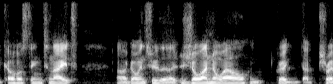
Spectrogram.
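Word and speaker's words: Joyeux Noël: We're going to be co-hosting tonight, going through the Joyeux Noel. And Greg, I'm sure I butchered that in French. How do you pronounce it? Joyeux Noel.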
